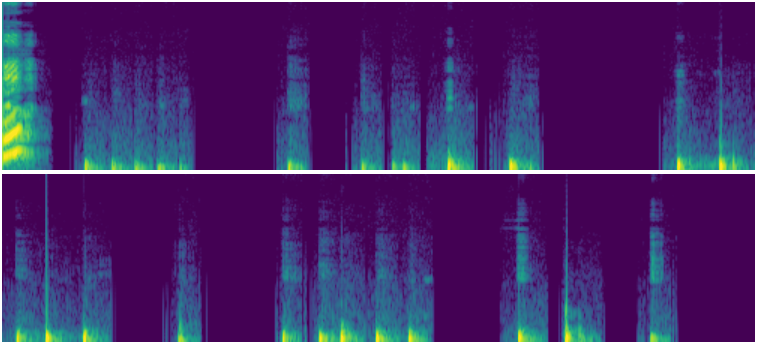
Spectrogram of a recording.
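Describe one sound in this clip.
Keys on a touchscreen keyboard tap and click quickly.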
